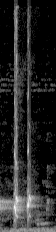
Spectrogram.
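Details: Yellow-vented bulbul calling to challenge rivals and set other bulbuls calling: two loud clipped chirps a quarter second apart over a low background rumble.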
